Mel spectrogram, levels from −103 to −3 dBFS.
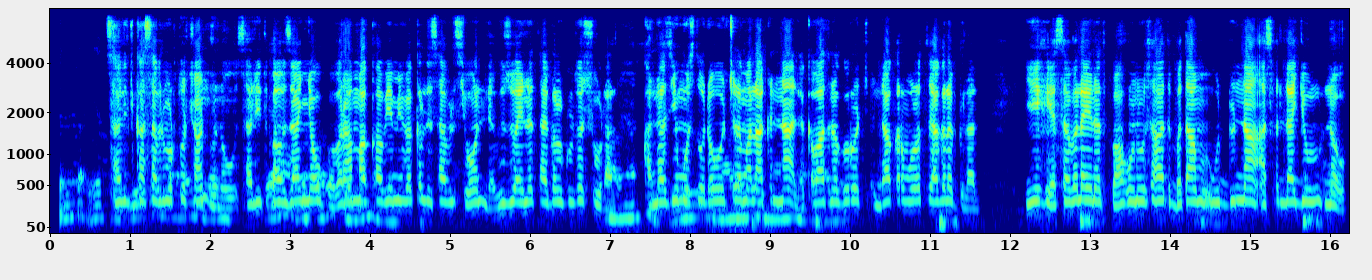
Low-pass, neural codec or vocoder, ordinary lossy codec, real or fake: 7.2 kHz; none; AAC, 48 kbps; real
